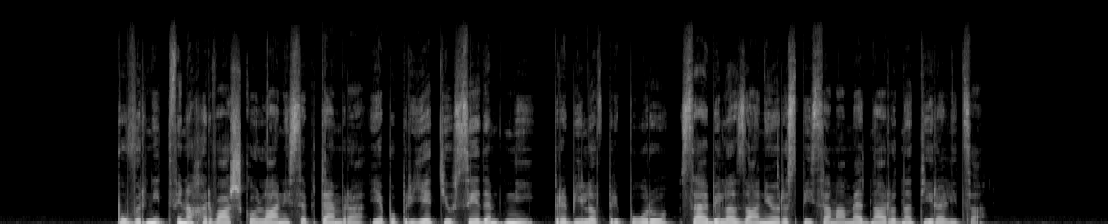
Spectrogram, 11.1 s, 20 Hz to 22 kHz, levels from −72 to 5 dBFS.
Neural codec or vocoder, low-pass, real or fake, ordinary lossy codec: none; 19.8 kHz; real; none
